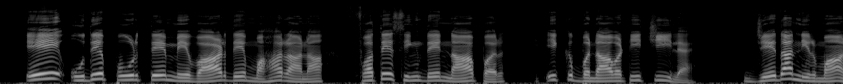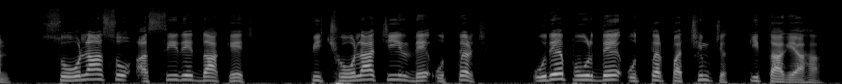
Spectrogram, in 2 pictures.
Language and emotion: Dogri, neutral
